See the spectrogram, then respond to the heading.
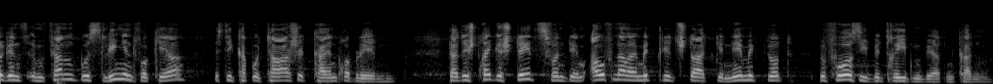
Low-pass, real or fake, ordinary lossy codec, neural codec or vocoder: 7.2 kHz; real; none; none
